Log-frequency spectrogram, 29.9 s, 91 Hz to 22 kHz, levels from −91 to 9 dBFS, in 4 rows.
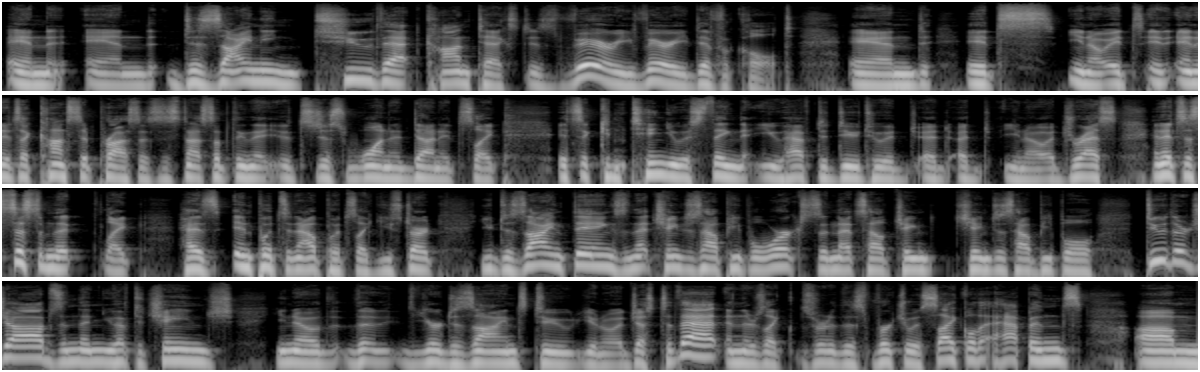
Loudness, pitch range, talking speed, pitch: -24 LUFS, 135-155 Hz, 220 wpm, 145 Hz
